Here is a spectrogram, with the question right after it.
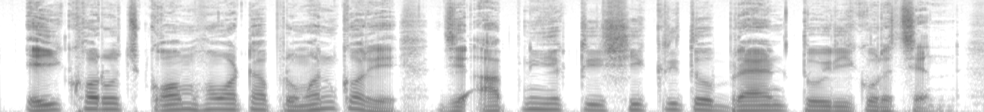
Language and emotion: Bengali, neutral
